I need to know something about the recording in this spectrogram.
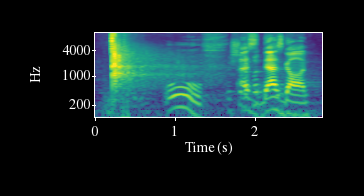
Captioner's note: sound of bat hitting baseball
